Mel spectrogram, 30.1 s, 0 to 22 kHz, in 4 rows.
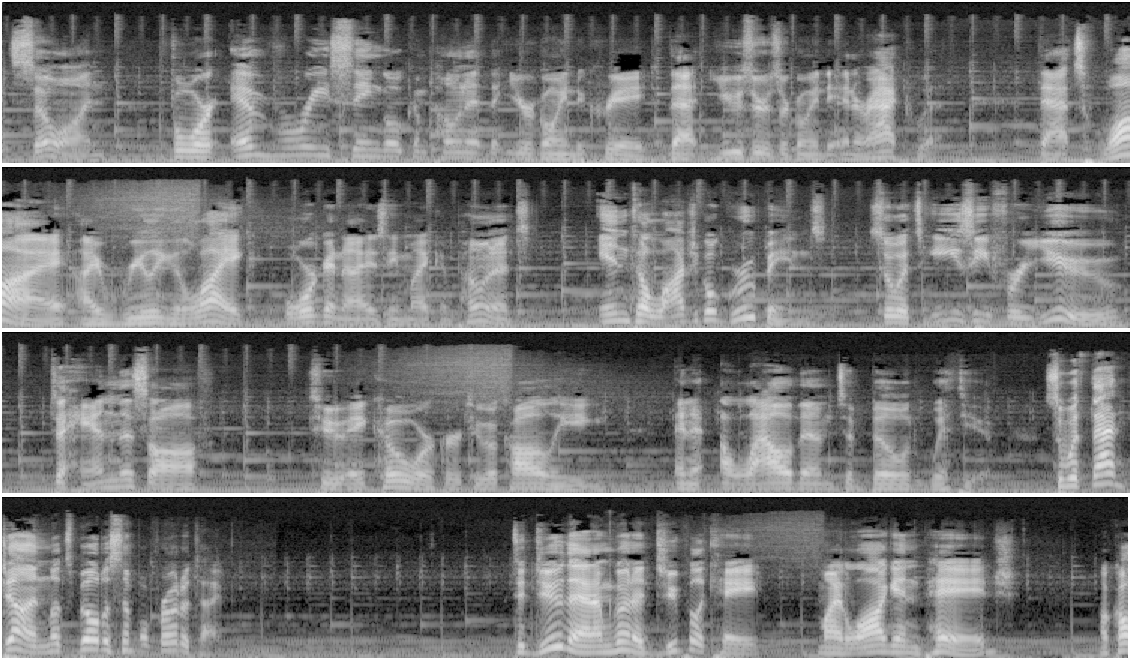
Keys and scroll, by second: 25.2 super+c, 29.5 shift+e.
